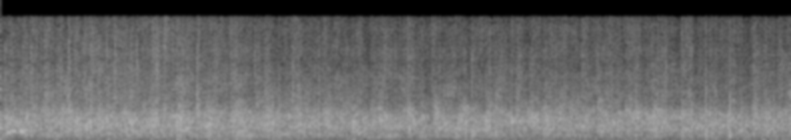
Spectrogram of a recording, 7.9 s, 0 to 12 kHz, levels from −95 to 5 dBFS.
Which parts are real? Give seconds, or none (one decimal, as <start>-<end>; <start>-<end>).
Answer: none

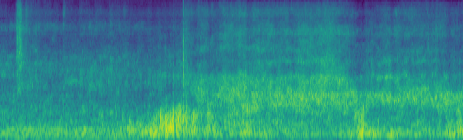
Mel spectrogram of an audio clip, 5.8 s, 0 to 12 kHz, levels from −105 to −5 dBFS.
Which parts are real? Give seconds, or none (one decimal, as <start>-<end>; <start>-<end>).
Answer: none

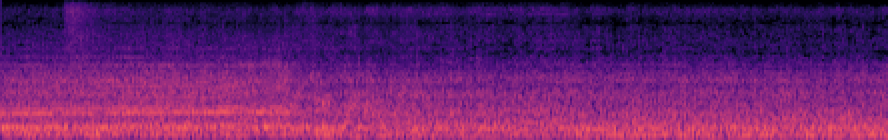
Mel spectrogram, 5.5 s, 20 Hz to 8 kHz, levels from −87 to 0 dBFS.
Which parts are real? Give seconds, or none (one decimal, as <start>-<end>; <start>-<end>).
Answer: 0.0-1.5; 2.7-5.6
